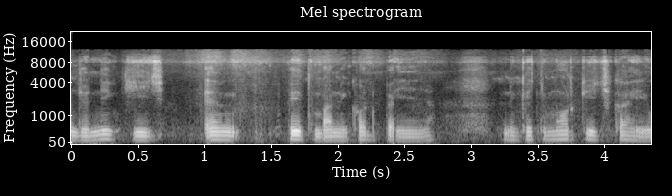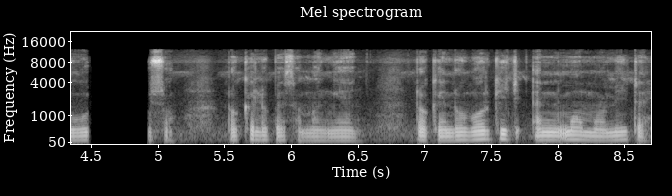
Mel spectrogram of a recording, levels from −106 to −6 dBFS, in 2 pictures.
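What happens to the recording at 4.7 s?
At 4.7 s the speech is in the middle of a playback stall. The output goes silent from 4.47 s to 4.94 s, a gap of about 0.45 s, and then the speech resumes. The likely cause is a player that ran short of data or was briefly blocked.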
